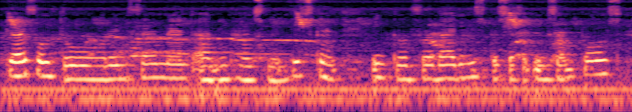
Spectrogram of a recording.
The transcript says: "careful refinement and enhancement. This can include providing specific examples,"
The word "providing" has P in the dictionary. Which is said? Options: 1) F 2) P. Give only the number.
1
